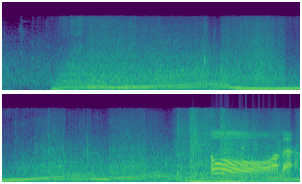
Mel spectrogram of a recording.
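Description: A car engine revs hard and shifts through its gears.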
